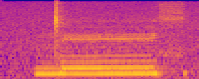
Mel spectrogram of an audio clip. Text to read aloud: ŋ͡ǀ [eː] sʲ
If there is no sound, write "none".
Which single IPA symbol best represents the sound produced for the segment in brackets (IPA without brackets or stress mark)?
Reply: eː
